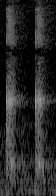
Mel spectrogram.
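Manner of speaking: K, K as voiceless clicks with no vowel; teacher isolating K; isolated K sound. Shown as a demonstration. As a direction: push out the bare K sound. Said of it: "no som de K".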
